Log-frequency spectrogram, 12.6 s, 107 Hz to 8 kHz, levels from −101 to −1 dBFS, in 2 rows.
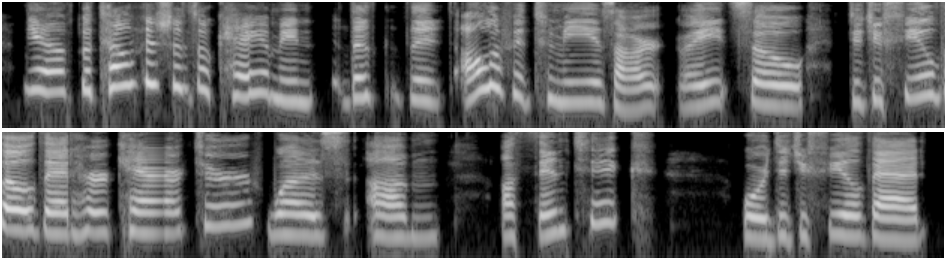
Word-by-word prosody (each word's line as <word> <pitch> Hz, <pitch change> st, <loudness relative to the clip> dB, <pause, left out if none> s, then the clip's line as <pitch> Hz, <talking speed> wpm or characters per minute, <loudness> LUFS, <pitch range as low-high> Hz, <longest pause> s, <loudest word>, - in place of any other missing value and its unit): Yeah, 375 Hz, -1 st, +3 dB
but 390 Hz, -1 st, 0 dB
television's 460 Hz, -1 st, +3 dB
okay, 330 Hz, 0 st, -1 dB
I -, -, -3 dB
mean, 270 Hz, -4 st, -1 dB, 0.2 s
the 300 Hz, +3 st, +1 dB, 0.2 s
the 275 Hz, -3 st, +2 dB
all 420 Hz, +5 st, +4 dB
of 400 Hz, -, -4 dB
it, 315 Hz, -6 st, -3 dB
to 295 Hz, -, -4 dB
me, 260 Hz, 0 st, 0 dB
is 255 Hz, -2 st, -1 dB
art, 215 Hz, +1 st, 0 dB
right? 235 Hz, +4 st, 0 dB
So, 235 Hz, -4 st, +1 dB, 0.3 s
did 260 Hz, -2 st, -3 dB
you 280 Hz, -, +1 dB
feel, 325 Hz, +2 st, +1 dB
though, 285 Hz, -3 st, +7 dB
that 250 Hz, -1 st, +4 dB
her 260 Hz, +1 st, 0 dB
character 275 Hz, +7 st, -2 dB
was, 240 Hz, -1 st, +1 dB
um, 220 Hz, -1 st, -2 dB, 0.4 s
authentic? 275 Hz, -, -4 dB, 0.6 s
Or 220 Hz, -2 st, 0 dB
did 230 Hz, 0 st, -5 dB
you 235 Hz, -, -3 dB
feel 235 Hz, -1 st, -2 dB
that 210 Hz, -2 st, +4 dB
260 Hz, 155 wpm, -24 LUFS, 235-325 Hz, 0.6 s, though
